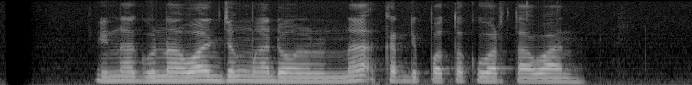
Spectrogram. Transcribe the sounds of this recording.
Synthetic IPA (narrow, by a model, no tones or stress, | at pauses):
rinaɡunawand͡ʒɨŋmadɔnakɨrdipɔt̪ɔkuwart̪awan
